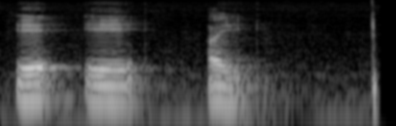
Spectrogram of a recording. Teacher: ಕಂಠ ಮತ್ತು ತಾಲು ಅಥವಾ ದವಡೆ ಸಹಾಯದಿಂದ ಹುಟ್ಟುವ ಅಕ್ಷರಗಳನ್ನು ಕಂಠತಾಲವ್ಯ ಅಕ್ಷರಗಳು ಎನ್ನುವರು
